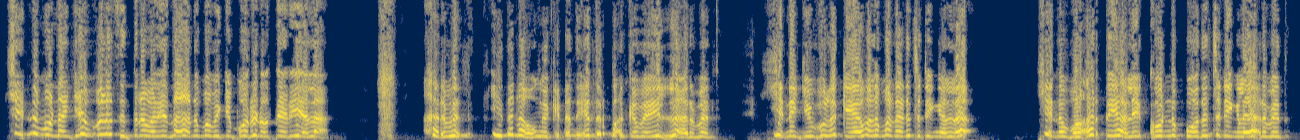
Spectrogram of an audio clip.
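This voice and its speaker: Woman doing a cartoon young wife, super high thin voice, dry close mic, frets to herself. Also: bright, forceful tone, dry recording. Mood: sobbing. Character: young wife, anxious and heartbroken. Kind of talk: cartoon drama voice acting.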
